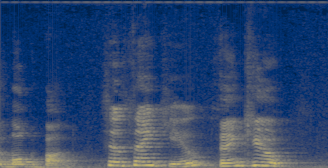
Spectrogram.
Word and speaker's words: mukbang: another story we are we're actually pronouncing M wrong mban that's why you been corrected says like from like hammock mock so mban so thank you thank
